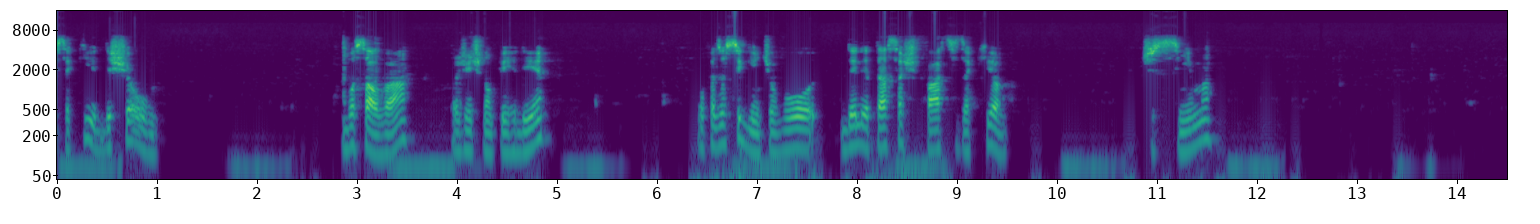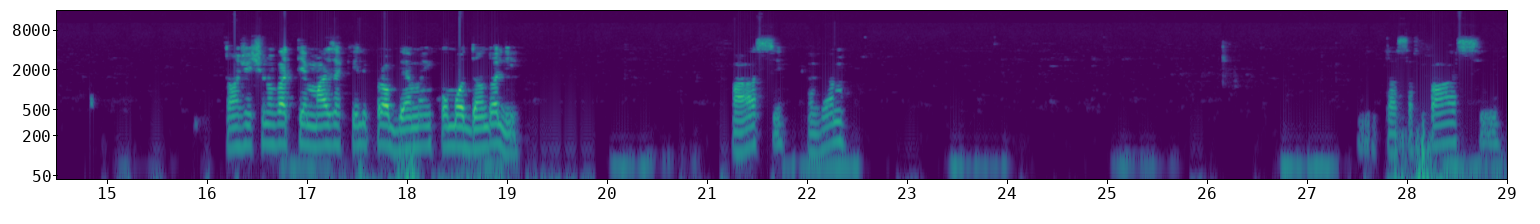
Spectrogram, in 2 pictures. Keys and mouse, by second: 3.1-4.9 drag, 5.4-7.2 middle drag, 7.2-9.8 right drag, 10.2-12.7 right drag, 12.7 Delete, 14.7-16.3 middle drag, 16.4-17.4 middle drag, 19.4 Delete, 21.3-24.5 middle drag, 24.5-26.2 right drag, 25.7 Delete, 26.9-28.9 right drag, 27.3 Delete.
